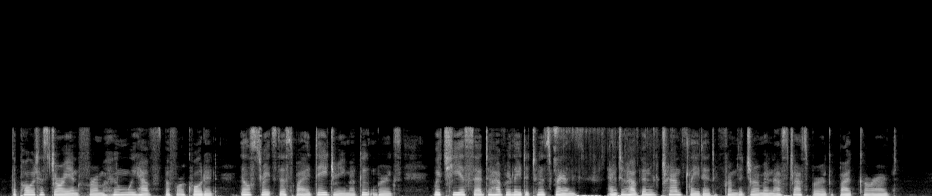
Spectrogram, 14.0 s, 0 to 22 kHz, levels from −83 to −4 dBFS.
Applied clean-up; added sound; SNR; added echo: neural mask model Resemble Enhance denoiser.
